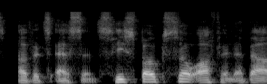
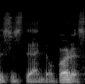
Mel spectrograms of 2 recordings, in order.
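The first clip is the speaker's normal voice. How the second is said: put-on very elegant, refined, polished British accent; 5 semitones lower, 5 dB quieter than usual. Retelling a phone call from a woman: very elegant british accent. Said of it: "a very, very elegant British accent".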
